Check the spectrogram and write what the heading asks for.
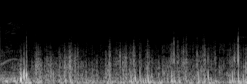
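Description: Wind buffeting the microphone: an uneven low rumble broken by many short pops.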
